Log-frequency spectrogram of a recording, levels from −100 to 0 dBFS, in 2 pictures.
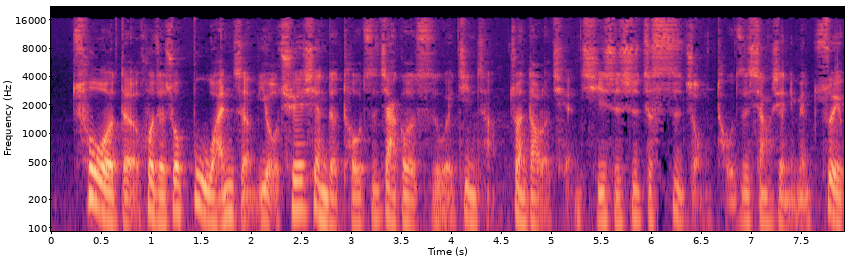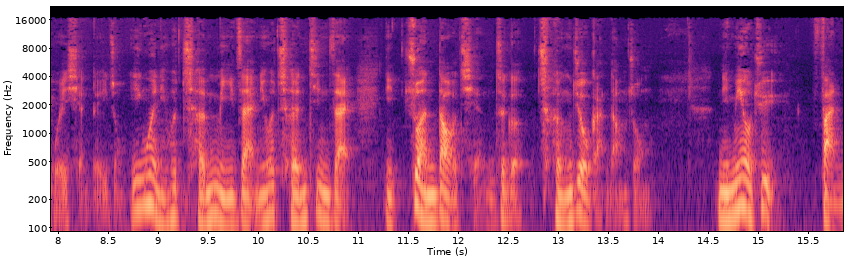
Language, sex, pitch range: Chinese, male, 110-135 Hz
